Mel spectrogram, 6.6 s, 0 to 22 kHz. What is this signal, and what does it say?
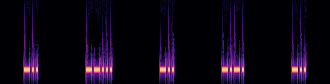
Morse code, heard as a keyed tone, about 30 wpm, spaced as for 8 wpm, 700 Hz. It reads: D7DCD
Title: USA Call Signs - 6 Characters - 8x Character Spacing - 30wpm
